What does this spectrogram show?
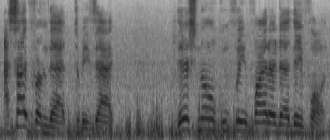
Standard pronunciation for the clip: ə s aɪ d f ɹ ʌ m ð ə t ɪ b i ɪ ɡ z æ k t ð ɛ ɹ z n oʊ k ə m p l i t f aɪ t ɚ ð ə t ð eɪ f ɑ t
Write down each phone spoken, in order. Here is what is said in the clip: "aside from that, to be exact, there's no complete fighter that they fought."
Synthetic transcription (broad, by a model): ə s aɪ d f ɹ ʌ m ð ə t ɪ b i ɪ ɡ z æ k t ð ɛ ɹ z n oʊ k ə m f l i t f aɪ t ɚ ð ə t ð eɪ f ɑ t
